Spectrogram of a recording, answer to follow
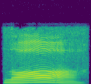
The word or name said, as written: la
